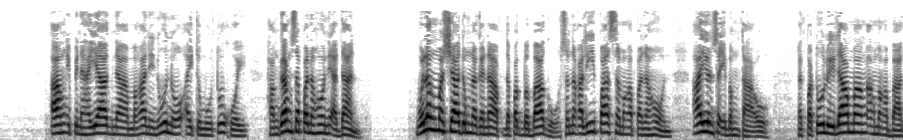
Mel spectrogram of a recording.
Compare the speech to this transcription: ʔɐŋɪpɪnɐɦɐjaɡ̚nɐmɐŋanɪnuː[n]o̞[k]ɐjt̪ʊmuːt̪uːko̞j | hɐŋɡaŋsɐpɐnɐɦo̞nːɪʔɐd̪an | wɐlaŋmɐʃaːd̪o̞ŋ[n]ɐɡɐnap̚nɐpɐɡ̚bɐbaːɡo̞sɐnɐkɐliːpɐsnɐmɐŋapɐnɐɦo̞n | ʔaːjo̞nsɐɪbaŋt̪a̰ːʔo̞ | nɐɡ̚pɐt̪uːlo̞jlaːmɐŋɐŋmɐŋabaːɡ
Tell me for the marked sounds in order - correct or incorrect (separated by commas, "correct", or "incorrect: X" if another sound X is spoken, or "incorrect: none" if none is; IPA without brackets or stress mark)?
correct, incorrect: ʔ, correct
